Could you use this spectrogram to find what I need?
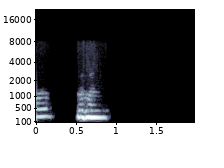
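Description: A young woman speaks briefly and calmly through a microphone.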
